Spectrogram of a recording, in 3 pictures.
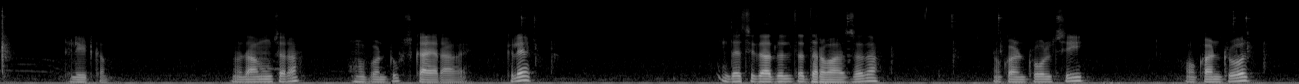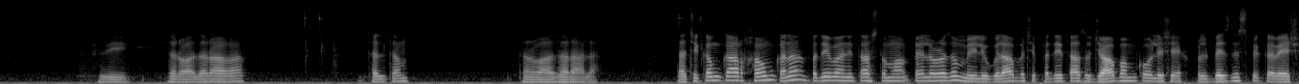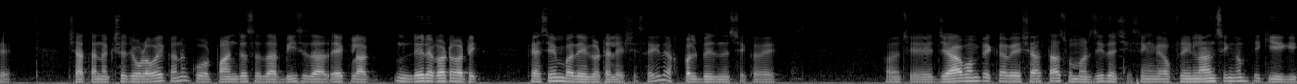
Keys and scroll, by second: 5.2 ctrl+s, 9.9 ctrl+c, 12.3 ctrl+v, 16.1 ctrl+v, 19.9 ctrl+s.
